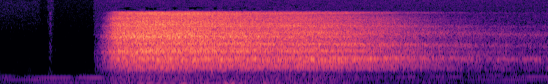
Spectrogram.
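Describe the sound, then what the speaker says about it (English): A deep meditative breath comes in through the nose and flows out through the mouth as a long, close, airy exhale that starts abruptly and slowly fades, heard alone without speech. "That meditative breath comes in through your nose, pause, and then exhale through your mouth."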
